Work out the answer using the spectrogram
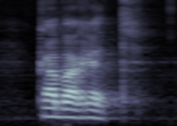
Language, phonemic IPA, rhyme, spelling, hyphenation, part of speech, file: Dutch, /kaː.baːˈrɛt/, -ɛt, cabaret, ca‧ba‧ret, noun, Nl-cabaret.ogg
- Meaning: 1. cabaret, type of live entertainment 2. comedy, live performance of jokes and satire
